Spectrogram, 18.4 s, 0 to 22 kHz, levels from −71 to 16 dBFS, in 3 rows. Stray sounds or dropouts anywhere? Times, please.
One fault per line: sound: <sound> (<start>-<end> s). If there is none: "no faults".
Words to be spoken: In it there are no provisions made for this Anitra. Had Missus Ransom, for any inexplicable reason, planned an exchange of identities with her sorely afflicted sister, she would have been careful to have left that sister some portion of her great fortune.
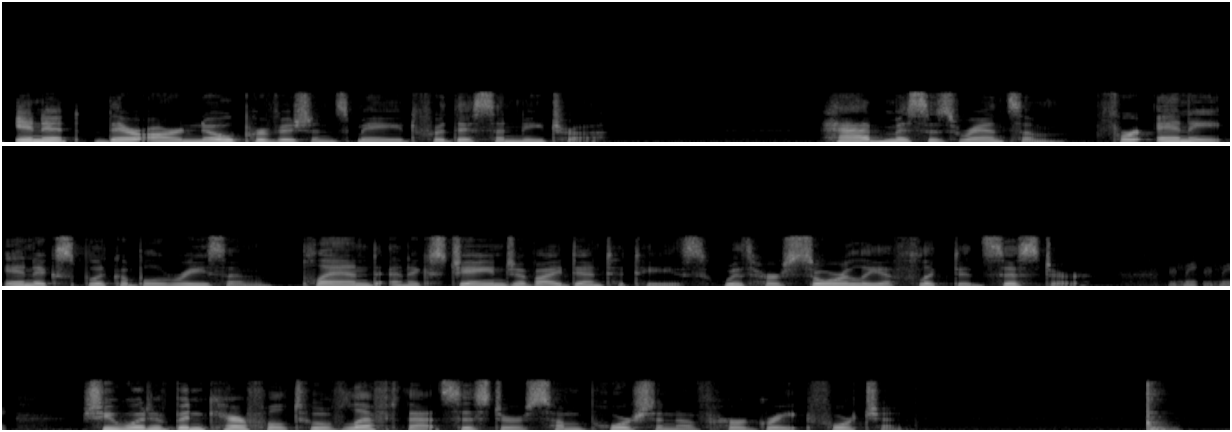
sound: laugh (12.0-12.3 s)
sound: tap (18.0-18.2 s)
